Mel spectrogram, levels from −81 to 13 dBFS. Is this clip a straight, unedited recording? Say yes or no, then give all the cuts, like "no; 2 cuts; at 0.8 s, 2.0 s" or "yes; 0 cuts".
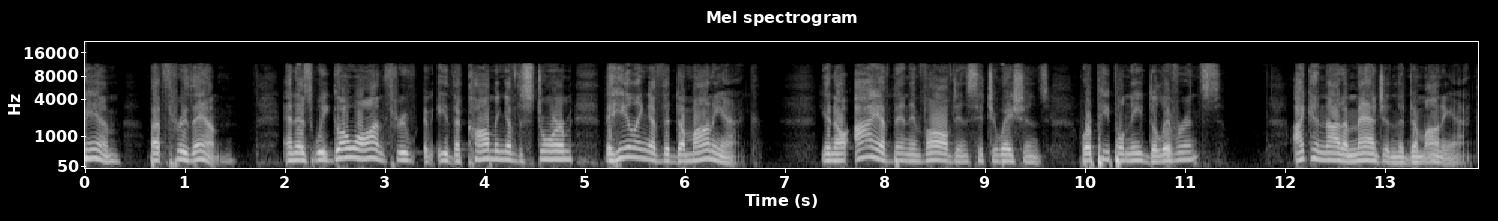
yes; 0 cuts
